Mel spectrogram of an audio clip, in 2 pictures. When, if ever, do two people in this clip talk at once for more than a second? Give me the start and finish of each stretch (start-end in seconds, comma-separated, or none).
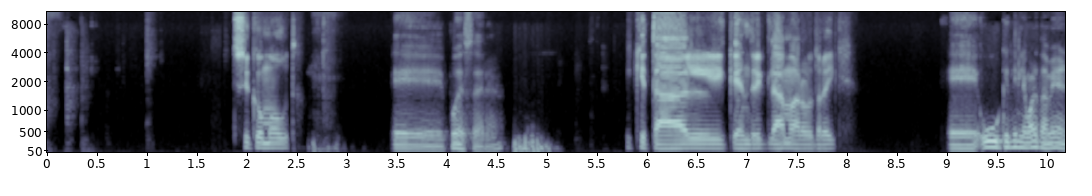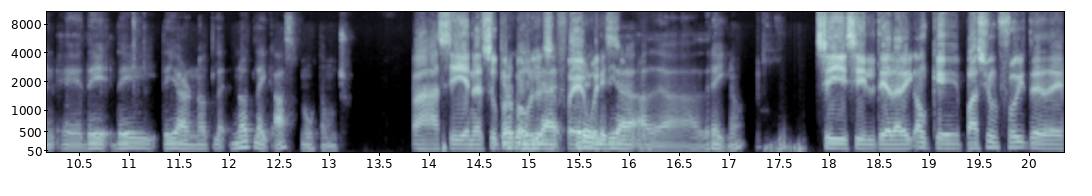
14.6-16.3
